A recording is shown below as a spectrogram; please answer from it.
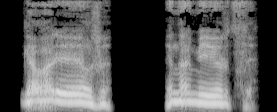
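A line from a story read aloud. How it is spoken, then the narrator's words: Sigh. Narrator (Russian): вздохнул он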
